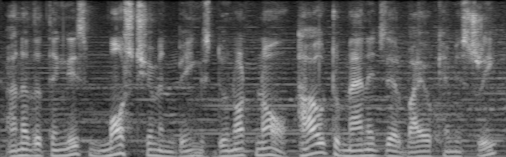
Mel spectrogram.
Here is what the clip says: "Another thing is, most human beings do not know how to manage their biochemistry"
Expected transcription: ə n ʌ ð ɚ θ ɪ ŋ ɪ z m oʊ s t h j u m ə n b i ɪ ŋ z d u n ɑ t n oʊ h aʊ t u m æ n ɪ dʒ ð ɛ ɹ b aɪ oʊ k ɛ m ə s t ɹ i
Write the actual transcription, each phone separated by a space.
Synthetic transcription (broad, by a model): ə n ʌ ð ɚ t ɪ ŋ ɪ z m oʊ s t h j u m ə n b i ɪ ŋ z d u n ɑ t n oʊ h aʊ t u m æ n ɪ dʒ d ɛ ɹ b aɪ oʊ k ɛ m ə s t ɹ i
